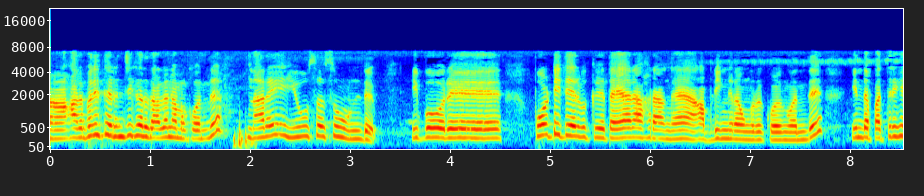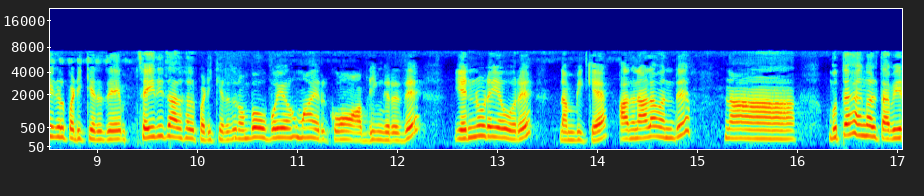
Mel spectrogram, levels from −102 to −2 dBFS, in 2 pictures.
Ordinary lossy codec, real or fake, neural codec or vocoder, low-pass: MP3, 48 kbps; fake; vocoder, 22.05 kHz, 80 mel bands, WaveNeXt; 7.2 kHz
